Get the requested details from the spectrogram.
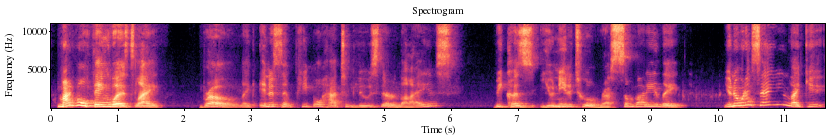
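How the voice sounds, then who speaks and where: A woman co-hosts a podcast in loose, casual chat, her pitch bouncing widely. She talks at an unhurried pace, often restarting her sentences and dropping in swears. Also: poor audio. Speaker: podcast co-host.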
